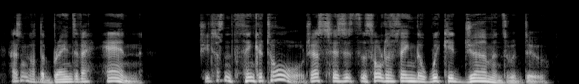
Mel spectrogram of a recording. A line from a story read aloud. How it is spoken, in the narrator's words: said Tuppence scornfully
